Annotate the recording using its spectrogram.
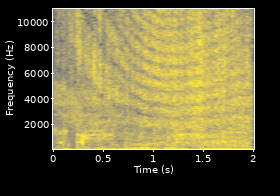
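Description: A burning aircraft roars past overhead.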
